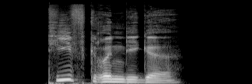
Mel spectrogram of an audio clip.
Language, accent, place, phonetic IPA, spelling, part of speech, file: German, Germany, Berlin, [ˈtiːfˌɡʁʏndɪɡə], tiefgründige, adjective, De-tiefgründige.ogg
- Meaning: inflection of tiefgründig: 1. strong/mixed nominative/accusative feminine singular 2. strong nominative/accusative plural 3. weak nominative all-gender singular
